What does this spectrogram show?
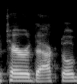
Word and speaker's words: pterodactyl: can't you hear a pterodactyl go to the bathroom why can't you hear a pterodactyl go to the bathroom because the p is silent there's a p at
